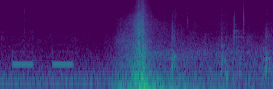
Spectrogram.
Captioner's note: whoosh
